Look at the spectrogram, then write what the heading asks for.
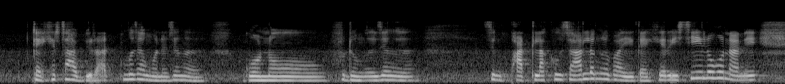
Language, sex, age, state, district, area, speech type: Bodo, female, 30-45, Assam, Kokrajhar, rural, spontaneous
